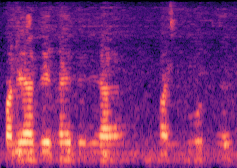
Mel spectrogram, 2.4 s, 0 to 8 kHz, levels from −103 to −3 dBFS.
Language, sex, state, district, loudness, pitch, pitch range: Hindi, male, Uttar Pradesh, Budaun, -19 LUFS, 155 Hz, 145-175 Hz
